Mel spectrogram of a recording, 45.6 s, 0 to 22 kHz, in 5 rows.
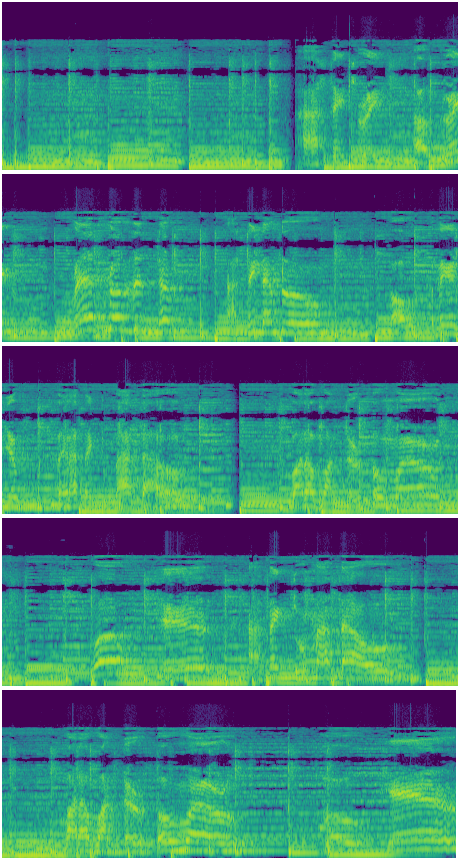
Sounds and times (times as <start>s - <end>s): Music: 0.0s - 45.5s.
